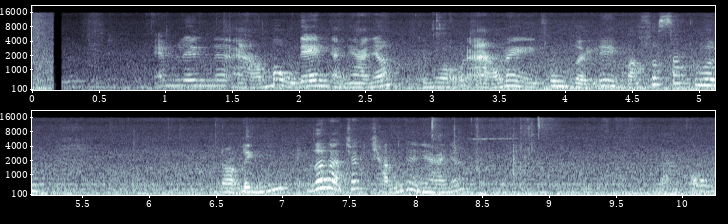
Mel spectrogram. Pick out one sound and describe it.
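A young woman talks to the listener close up, with animation.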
